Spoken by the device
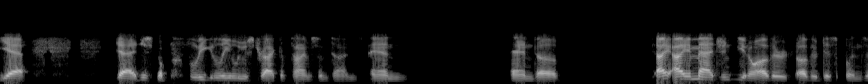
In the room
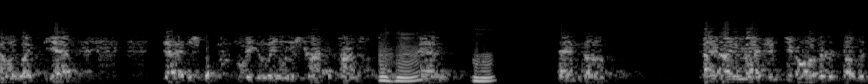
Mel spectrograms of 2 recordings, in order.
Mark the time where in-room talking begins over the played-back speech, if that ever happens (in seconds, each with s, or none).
3.8 s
